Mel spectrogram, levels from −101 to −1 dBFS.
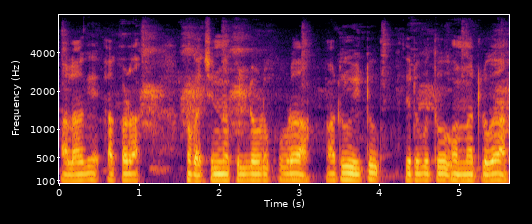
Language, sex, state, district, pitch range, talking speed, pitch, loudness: Telugu, male, Andhra Pradesh, Sri Satya Sai, 105-110 Hz, 105 wpm, 110 Hz, -16 LUFS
